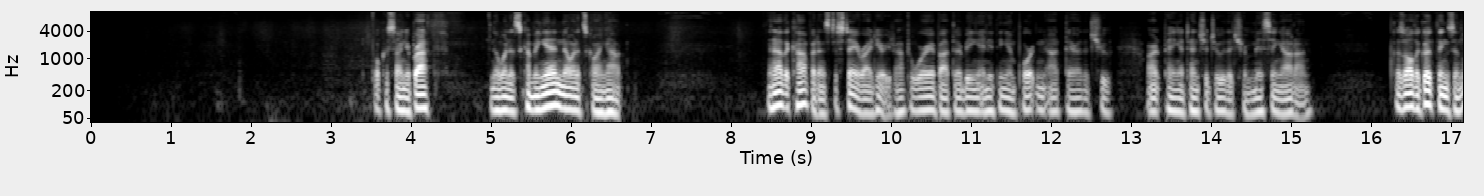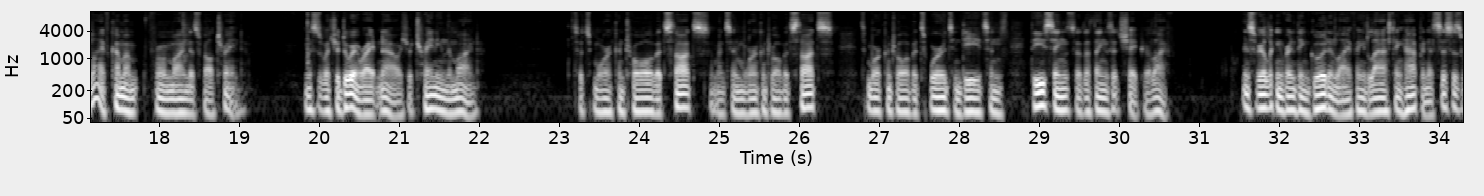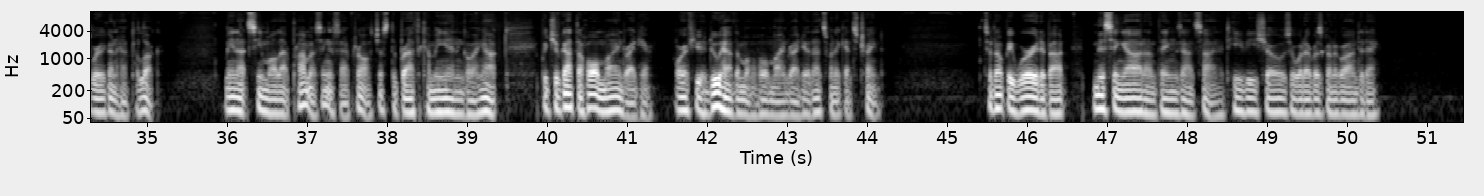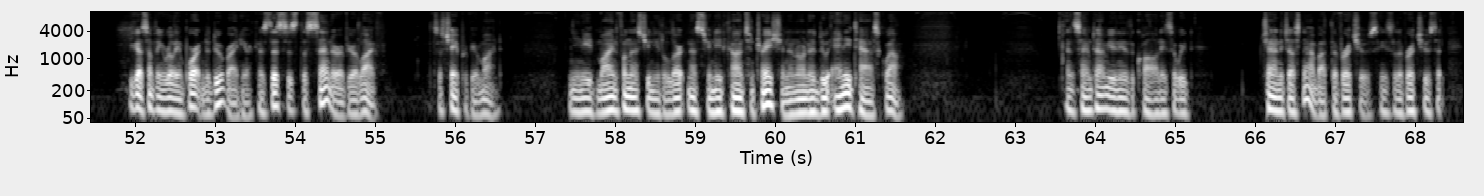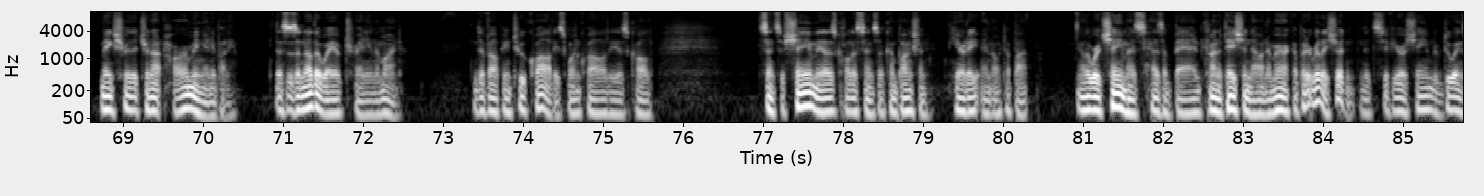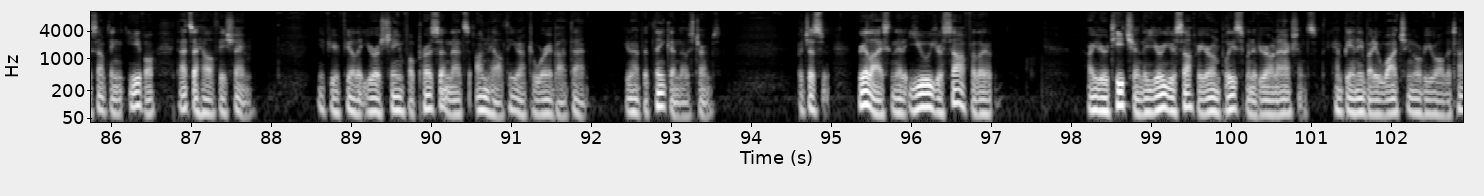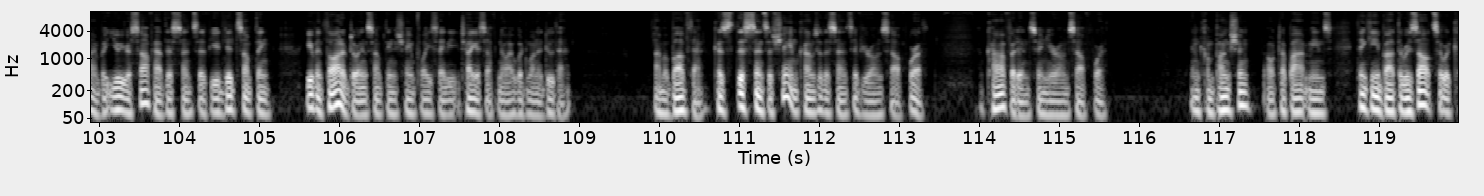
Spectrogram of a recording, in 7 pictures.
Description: short morning talks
